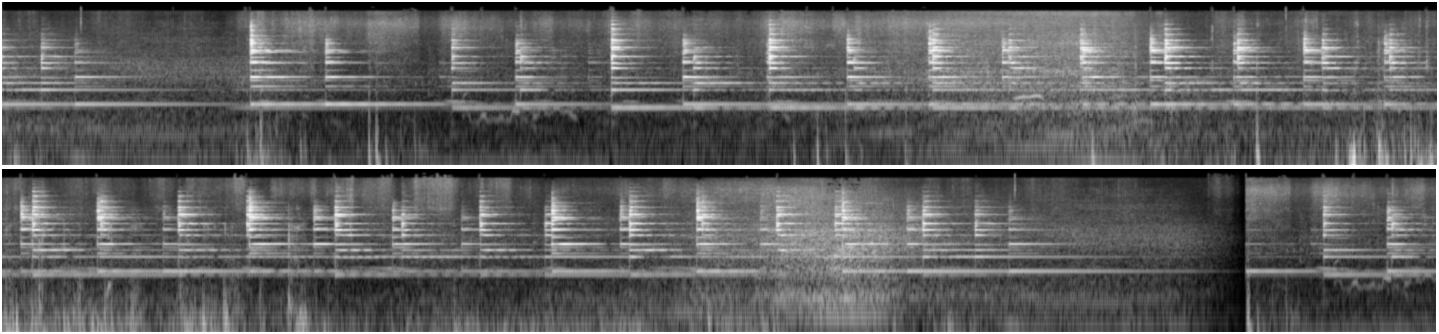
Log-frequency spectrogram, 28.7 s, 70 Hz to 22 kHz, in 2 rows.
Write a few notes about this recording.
A short recording of The Bells of St. Peters Church in Langwathby. Recorded using the internal microphones of the Zoom h1. These bells are rarely played. The sound of passing cars and people shuffling can also be heard.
